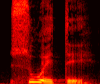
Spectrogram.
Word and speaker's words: souhaiter: Souhaiter. So remember, in French we don't pronounce this H, okay? It doesn't phonetically exist here, so you've got sou, after that you've got e, and then t.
